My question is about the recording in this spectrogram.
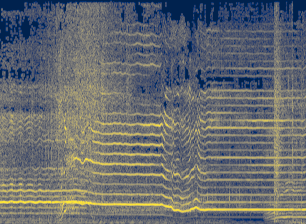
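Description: A live rock-and-roll band playing under long, high belted vocal notes. The held note dips to a lower pitch about halfway through, and a second voice slides up into its own held note near the end.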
